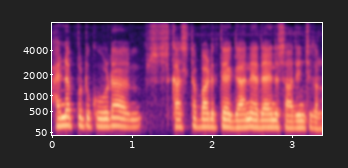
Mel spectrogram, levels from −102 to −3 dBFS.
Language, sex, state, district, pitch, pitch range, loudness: Telugu, male, Andhra Pradesh, Manyam, 150 Hz, 145-165 Hz, -16 LUFS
